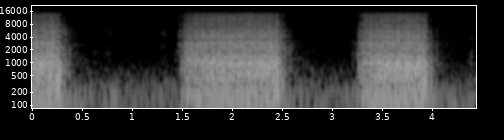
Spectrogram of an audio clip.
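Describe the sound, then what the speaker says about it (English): A sewing machine stitches nylon tactical gear in two loud, steady bursts of about a second each, separated by quieter pauses with faint handling noise. "I'm just gonna line this up right here and sew on the inside bite"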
